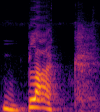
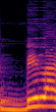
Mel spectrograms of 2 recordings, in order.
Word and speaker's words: Black: দেখি পাঁচ নম্বরে রয়েছে ব্ল্যাক ব্ল্যাক মানে কি কালো তোমরা দেখবে যে অনেকে এটাকে বেলাক বলে বেলাক বেলাক হ্যাঁ আমাকে বেলাক কালারের মিষ্টি দাও please give me a black color, black color dessert.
